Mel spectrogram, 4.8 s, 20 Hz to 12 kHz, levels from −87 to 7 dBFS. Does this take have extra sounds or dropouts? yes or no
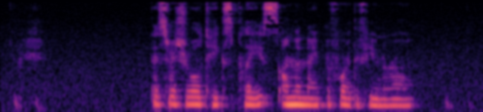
no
